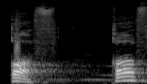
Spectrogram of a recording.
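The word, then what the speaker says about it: قاف: a lower lip fat off is pronounced from the deepest part of the tongue so the closest to the throat the farthest from the mouth off calf is pronounced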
